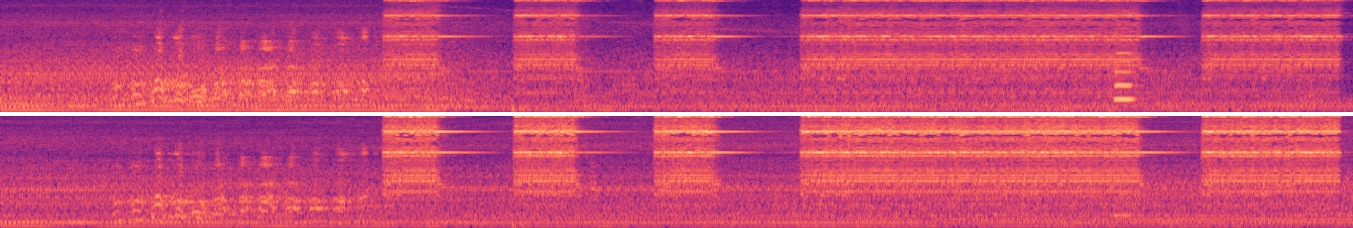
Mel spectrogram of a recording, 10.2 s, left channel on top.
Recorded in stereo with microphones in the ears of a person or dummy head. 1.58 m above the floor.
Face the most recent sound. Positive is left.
turn(degrees=-30)  # may be behind; listen again after turning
